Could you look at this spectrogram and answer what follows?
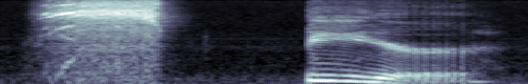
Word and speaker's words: spear: guy skye next one spear spear so beer is the secret word in there spear alright the next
